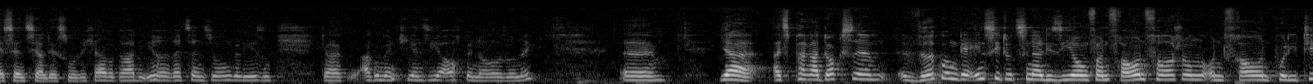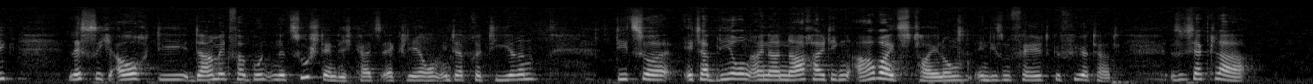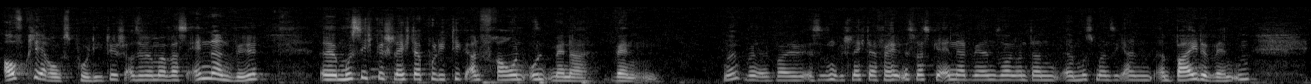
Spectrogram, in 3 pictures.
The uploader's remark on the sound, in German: Live-Mitschnitt der Veranstaltung. Aus technischen Gründen konnten im Diskussionsteil die Fragen aus dem Publikum nicht aufgezeichnet werden – die Antworten sind aber trotzdem zu hören!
